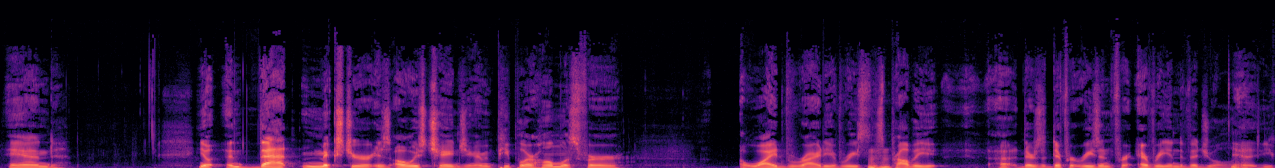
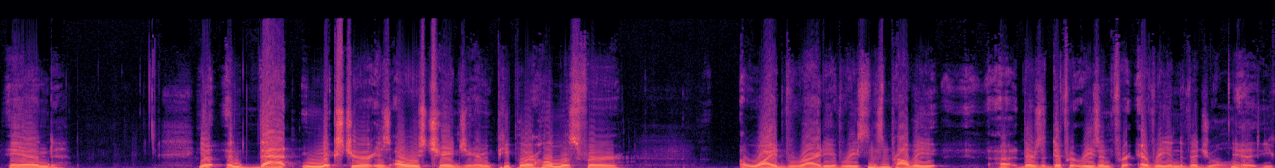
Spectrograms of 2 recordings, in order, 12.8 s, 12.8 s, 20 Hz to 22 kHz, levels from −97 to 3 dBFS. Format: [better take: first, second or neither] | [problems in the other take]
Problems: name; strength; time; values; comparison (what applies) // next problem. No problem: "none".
first | distortion; heavy; 7 dB below the speech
